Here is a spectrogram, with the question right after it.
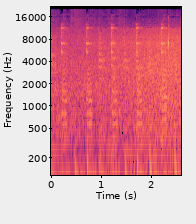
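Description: Whirlpool water in the video game Pokémon Snap, a loud looping rush of churning water with a pulsing, rhythmic surge repeating about every half second.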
